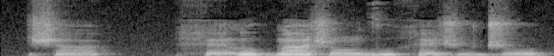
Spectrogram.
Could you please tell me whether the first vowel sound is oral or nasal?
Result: nasal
